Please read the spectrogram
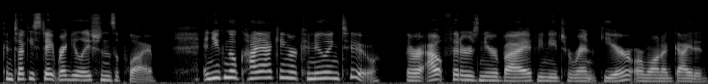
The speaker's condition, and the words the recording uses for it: No condition.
